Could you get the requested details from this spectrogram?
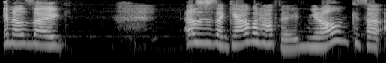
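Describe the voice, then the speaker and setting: A woman live streamer rambles through a story to her chat, casual and chatty with lots of fillers, greeting viewers mid-story. Her voice is high-pitched, pushed and bright, at a measured pace.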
